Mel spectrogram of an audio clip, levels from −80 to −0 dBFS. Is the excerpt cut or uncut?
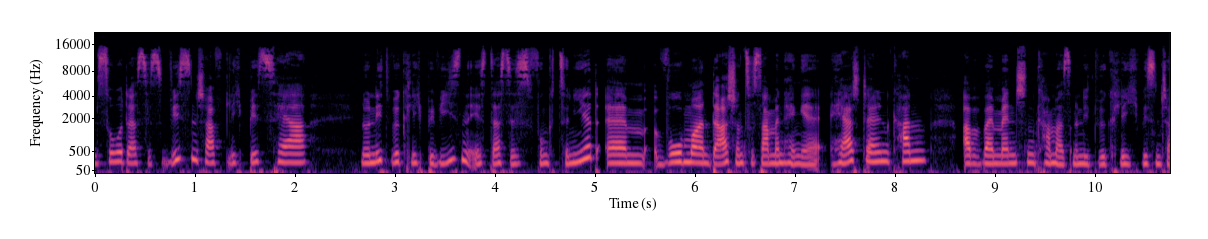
cut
